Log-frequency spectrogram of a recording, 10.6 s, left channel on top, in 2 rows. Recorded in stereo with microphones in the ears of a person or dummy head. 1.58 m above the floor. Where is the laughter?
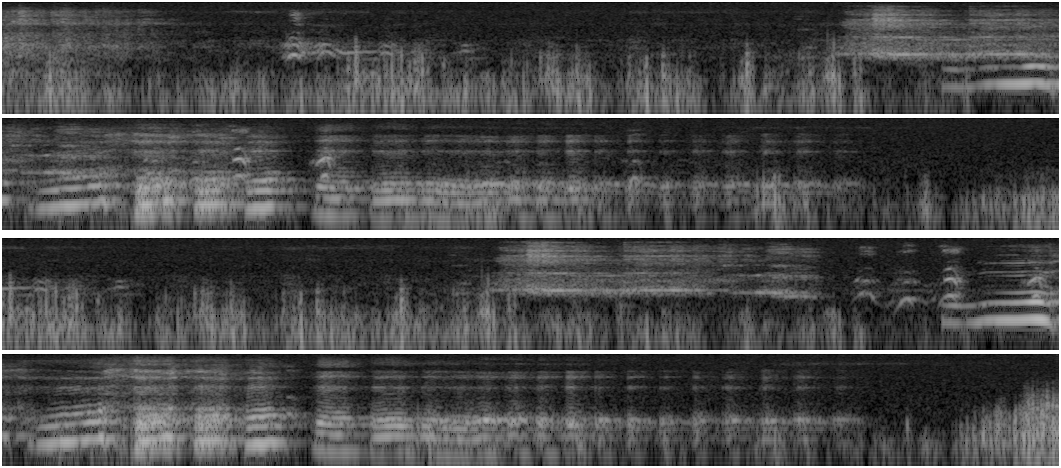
70° right (ahead or behind), 2.5 m; by 9.6 s 10° right (ahead or behind), 3 m.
